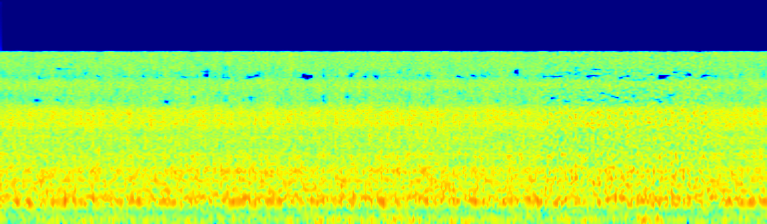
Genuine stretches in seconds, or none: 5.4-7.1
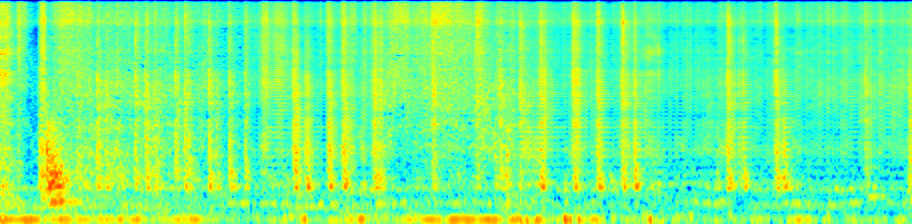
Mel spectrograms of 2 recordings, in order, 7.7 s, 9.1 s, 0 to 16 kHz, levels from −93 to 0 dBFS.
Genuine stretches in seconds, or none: 0.0-2.5; 3.8-5.2

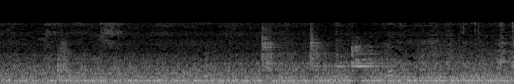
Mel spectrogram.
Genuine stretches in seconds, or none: 0.0-5.1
